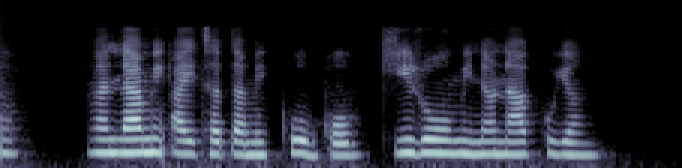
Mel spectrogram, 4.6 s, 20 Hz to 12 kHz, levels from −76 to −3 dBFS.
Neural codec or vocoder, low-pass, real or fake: codec, 16 kHz, about 1 kbps, DyCAST, with the encoder's durations; 7.2 kHz; fake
